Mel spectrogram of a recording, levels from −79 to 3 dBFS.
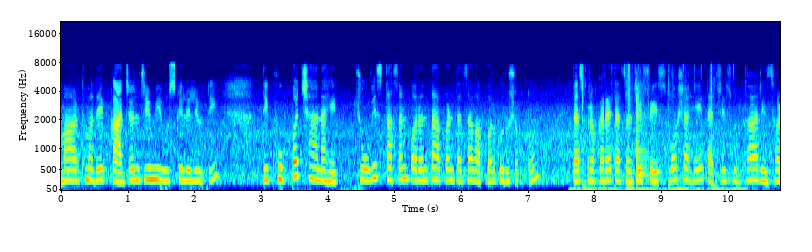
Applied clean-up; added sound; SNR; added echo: none; Walk, footsteps + Snare drum; 7 dB; none.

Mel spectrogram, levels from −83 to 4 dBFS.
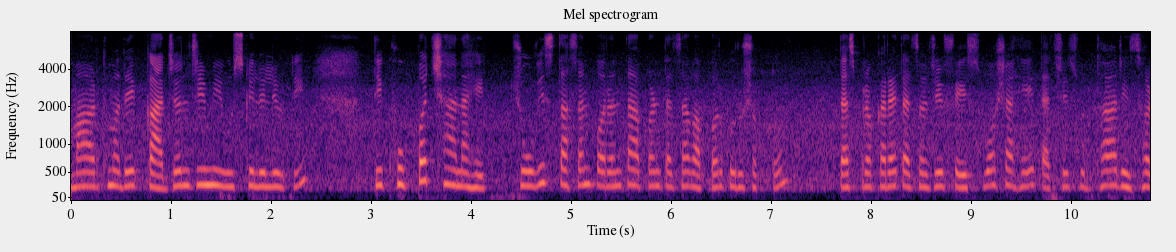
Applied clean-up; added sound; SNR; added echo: none; none; none; none.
